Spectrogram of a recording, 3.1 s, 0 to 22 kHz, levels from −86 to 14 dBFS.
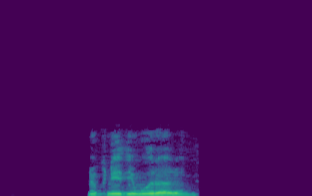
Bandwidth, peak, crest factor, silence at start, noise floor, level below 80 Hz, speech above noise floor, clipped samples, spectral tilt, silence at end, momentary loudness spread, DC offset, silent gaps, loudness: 7.6 kHz; -6 dBFS; 16 dB; 0.9 s; under -90 dBFS; -66 dBFS; over 71 dB; under 0.1%; -8 dB/octave; 1.15 s; 13 LU; under 0.1%; none; -20 LUFS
